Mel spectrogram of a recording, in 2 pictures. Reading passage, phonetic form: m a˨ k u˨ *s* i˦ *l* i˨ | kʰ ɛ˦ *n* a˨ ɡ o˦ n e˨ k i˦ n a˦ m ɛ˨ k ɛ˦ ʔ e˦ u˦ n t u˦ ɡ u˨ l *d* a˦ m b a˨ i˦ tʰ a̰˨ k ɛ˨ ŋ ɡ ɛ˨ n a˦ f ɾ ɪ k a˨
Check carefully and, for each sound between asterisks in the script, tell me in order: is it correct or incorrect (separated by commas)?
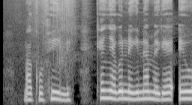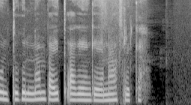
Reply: incorrect, correct, incorrect, incorrect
